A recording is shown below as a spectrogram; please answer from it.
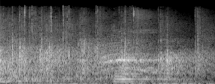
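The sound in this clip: A round of applause from a meeting audience, a steady patter of many hands clapping with talk audible over it, swelling slightly midway before easing off.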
